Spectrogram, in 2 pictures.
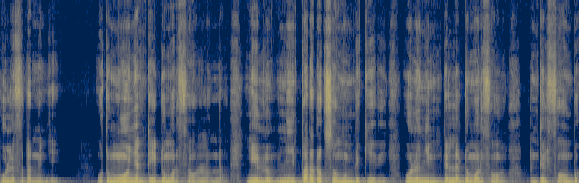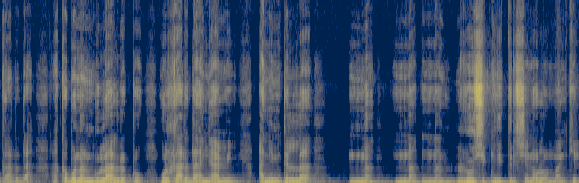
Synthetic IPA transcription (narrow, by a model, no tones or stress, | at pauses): kulefutanṵɲɟḛ | wutumoɲantedomoɾfẽŋolːo̰nːa̰nmimipaɾadoksomumbekeɾḭwoloɲintelːadomoɾfẽŋoln̩telfẽŋobuka̰ːdada̰ːakabonandulalːetowolkadadaːɲaːmiŋanintelːa | nananaloʃiknitɾisonolːoma̰ŋkḭl̰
